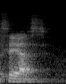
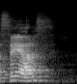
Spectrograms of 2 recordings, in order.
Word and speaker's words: Sears: Aquí es muy común, güey, que el mexicano le diga Sears. – Sears, sí. Pero en Estados Unidos no, güey, la pronunciación de, las, de la A y la A allá es muy diferente. – Entonces allá es como Sears. Sears.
